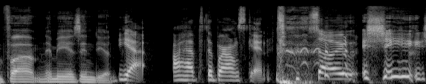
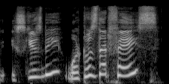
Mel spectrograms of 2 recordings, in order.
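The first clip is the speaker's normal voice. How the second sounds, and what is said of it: Put-on Indian accent. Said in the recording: “she's an Indian woman, and I'm an Indian woman, so I can put on this accent”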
